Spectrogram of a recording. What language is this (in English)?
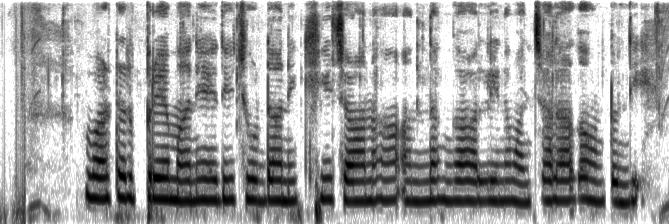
Telugu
